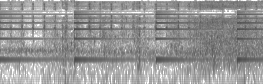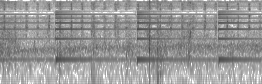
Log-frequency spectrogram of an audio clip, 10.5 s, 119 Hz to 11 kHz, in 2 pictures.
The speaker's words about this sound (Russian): Наконец, часы пробили 7.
